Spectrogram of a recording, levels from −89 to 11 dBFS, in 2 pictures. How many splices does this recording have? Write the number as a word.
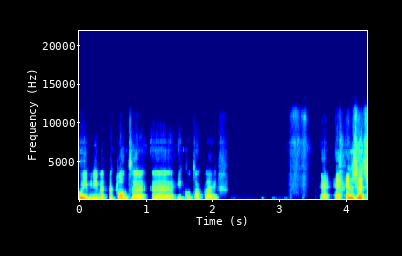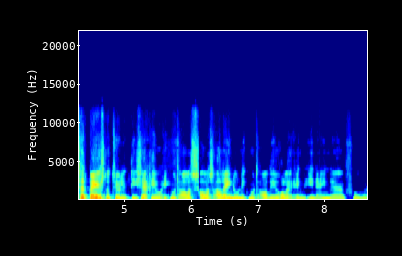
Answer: one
